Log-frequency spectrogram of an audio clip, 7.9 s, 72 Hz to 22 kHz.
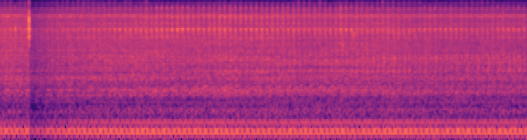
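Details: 2008 Lexus IS F V8 with 50k miles, steady idle with a light even tick, no misses or heavy knock; normal injector and valvetrain tick, common on this model.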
